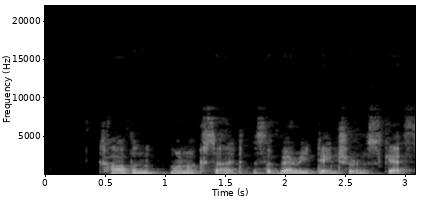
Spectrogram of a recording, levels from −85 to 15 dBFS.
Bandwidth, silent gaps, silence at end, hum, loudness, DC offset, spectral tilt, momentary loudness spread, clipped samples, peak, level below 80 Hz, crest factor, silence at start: 9 kHz; none; 0 s; none; -25 LUFS; under 0.1%; -7 dB/octave; 6 LU; under 0.1%; -6 dBFS; -60 dBFS; 20 dB; 0.45 s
